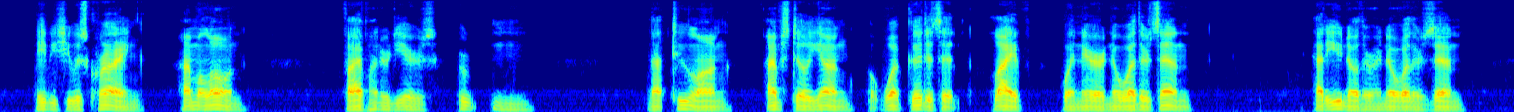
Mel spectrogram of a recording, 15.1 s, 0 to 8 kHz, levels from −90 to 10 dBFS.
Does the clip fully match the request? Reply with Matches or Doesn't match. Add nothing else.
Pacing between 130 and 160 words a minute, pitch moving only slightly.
Matches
